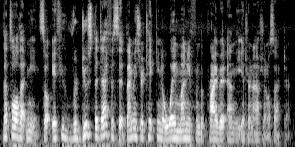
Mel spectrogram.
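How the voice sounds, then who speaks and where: A man's voice: medium pitch, fast talker. A man streaming as a cultural historian, explaining his views in a casual, rambling monologue.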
